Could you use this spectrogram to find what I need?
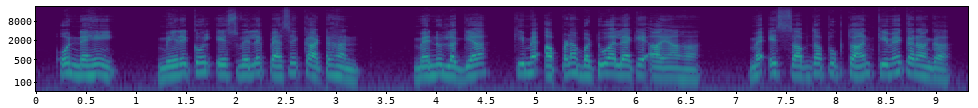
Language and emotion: Punjabi, fearful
